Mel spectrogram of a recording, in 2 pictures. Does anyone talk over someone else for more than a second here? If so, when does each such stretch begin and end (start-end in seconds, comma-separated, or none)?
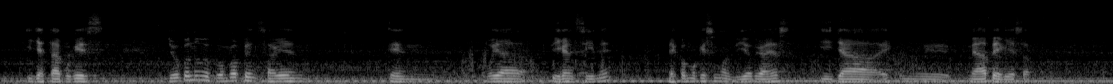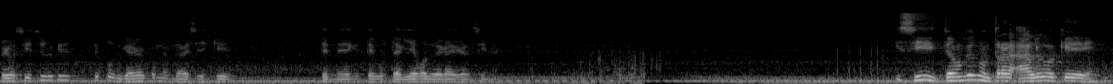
none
